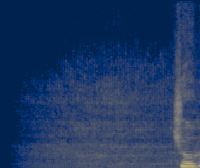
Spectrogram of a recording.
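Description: Faint outdoor background sound fading in: a steady hiss with a low hum of distant traffic. A narrator's voice starts near the end.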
